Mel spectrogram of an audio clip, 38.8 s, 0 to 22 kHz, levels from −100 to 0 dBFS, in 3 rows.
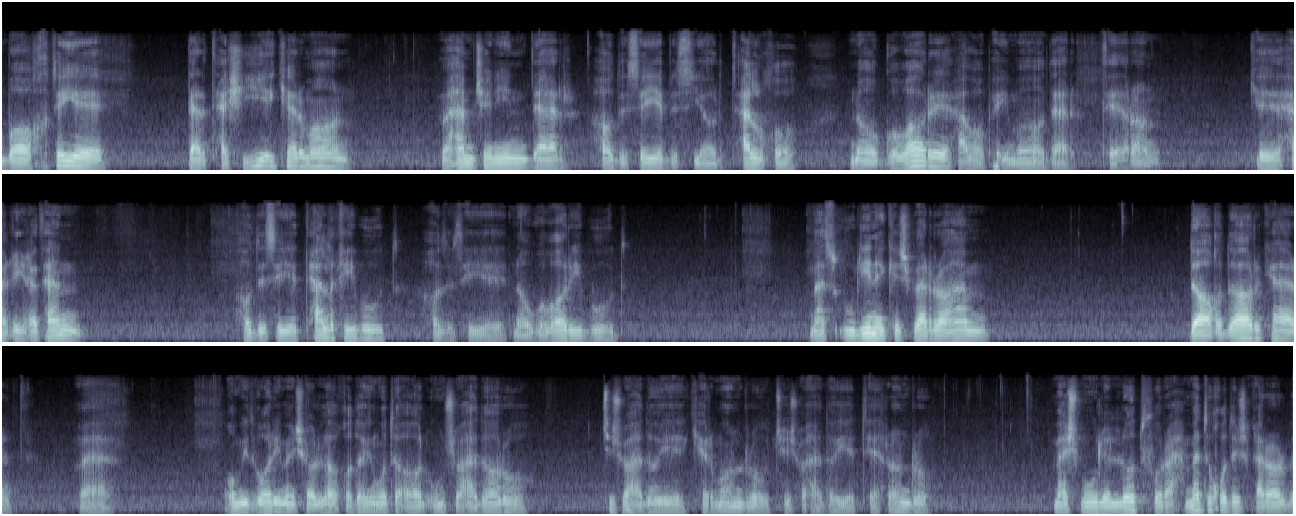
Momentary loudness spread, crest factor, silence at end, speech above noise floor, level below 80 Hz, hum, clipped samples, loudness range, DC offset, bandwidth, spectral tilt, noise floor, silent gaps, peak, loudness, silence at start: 14 LU; 22 dB; 0 s; 27 dB; -64 dBFS; none; under 0.1%; 7 LU; under 0.1%; 11 kHz; -6 dB/octave; -52 dBFS; none; -4 dBFS; -26 LUFS; 0 s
